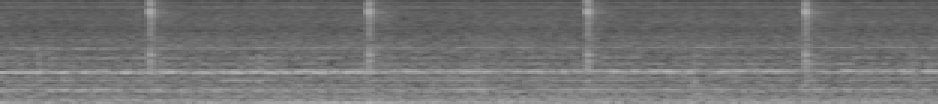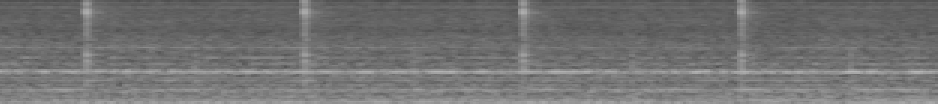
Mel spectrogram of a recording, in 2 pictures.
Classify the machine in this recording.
valve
